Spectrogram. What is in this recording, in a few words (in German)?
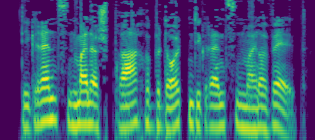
proverb, de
